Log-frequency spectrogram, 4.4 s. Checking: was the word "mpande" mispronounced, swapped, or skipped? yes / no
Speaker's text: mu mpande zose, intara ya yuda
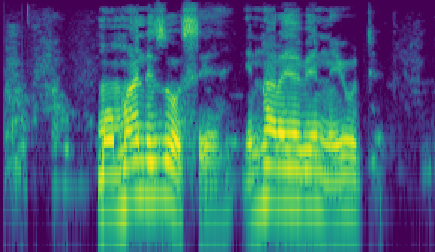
no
